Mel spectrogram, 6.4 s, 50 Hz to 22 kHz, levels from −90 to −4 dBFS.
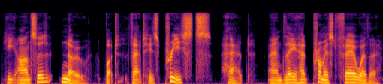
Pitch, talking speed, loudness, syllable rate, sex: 125 Hz, 130 wpm, -18 LUFS, 3.8 syllables/s, male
